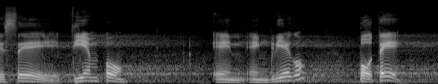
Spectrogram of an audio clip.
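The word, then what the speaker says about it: ποτέ: tiempo en en griego poté p o t e con acento en la e poté y significa en algún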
